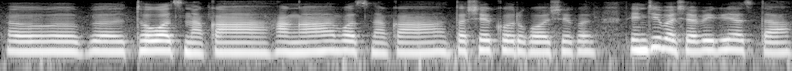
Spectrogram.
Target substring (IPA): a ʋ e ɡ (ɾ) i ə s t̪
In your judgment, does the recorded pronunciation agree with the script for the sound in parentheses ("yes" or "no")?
no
